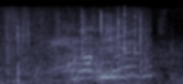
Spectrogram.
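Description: A man shouting on the pitch, with one short knock about a quarter of a second in. The sound drops off abruptly at an edit just before the end.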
